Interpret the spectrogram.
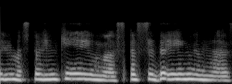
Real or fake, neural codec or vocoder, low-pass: fake; codec, 16 kHz, 1 kbps, FreqCodec, smaller model; 7.2 kHz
